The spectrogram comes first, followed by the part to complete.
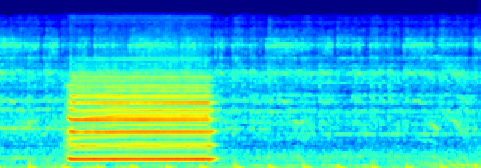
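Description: A car horn sounds in one steady blast of about two seconds, starting about a second in. Music with a steady beat plays underneath.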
